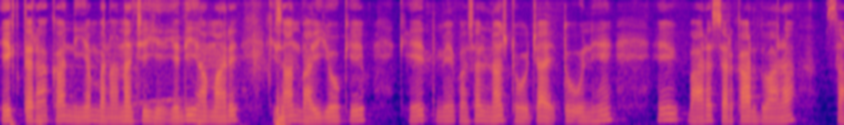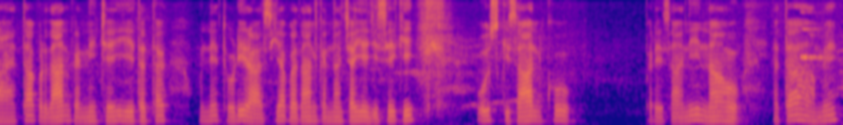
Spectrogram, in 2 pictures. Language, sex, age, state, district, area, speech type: Hindi, male, 18-30, Madhya Pradesh, Betul, rural, spontaneous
